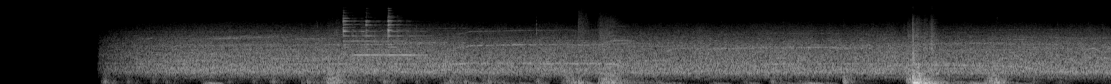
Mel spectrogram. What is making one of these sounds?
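A large crowd cheers steadily in an echoing arena.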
